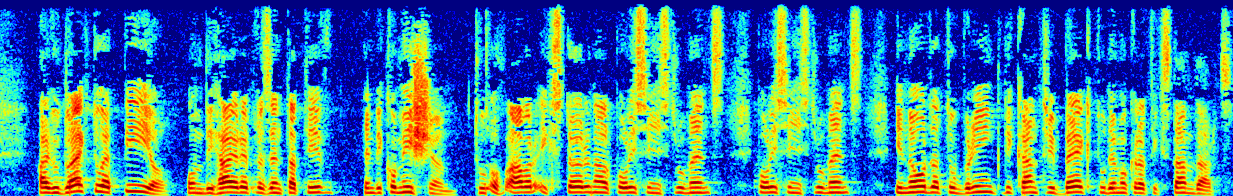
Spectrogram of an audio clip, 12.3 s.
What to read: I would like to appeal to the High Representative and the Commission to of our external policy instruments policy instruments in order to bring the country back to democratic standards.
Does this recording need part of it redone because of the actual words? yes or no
no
